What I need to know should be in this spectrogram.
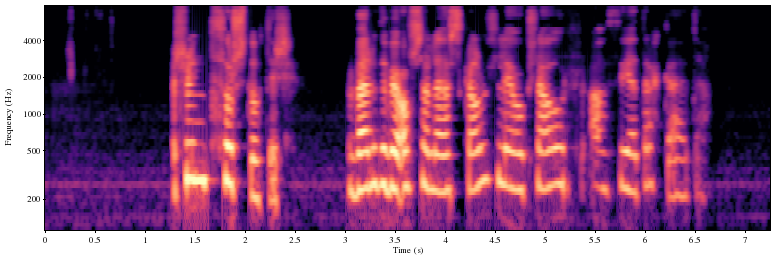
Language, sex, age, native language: Icelandic, female, 30-39, Icelandic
